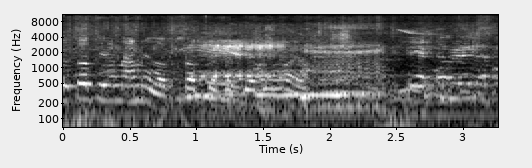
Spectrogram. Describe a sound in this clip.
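Goats bleat.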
